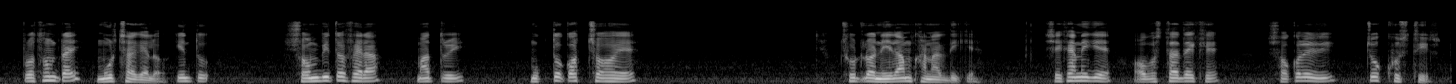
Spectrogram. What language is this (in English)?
Bangla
